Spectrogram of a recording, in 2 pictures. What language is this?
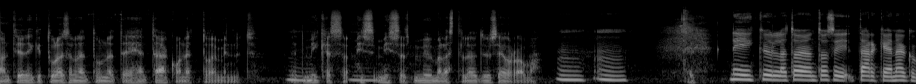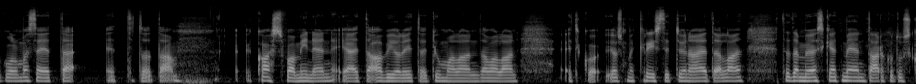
Finnish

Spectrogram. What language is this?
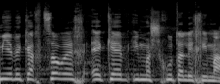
Hebrew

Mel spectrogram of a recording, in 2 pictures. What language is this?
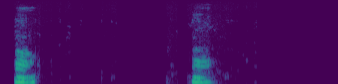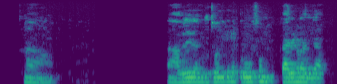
Malayalam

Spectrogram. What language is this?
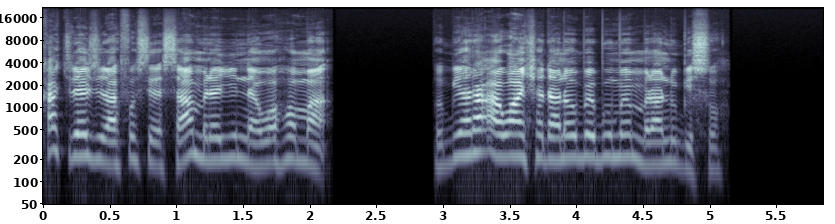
Akan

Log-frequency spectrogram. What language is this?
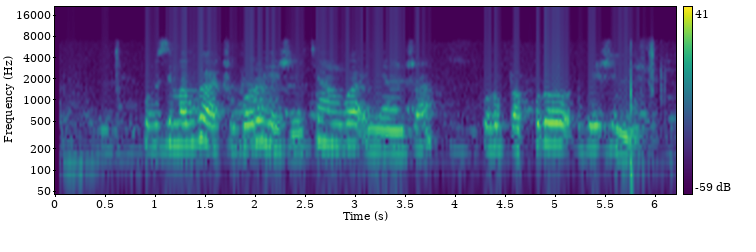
Kinyarwanda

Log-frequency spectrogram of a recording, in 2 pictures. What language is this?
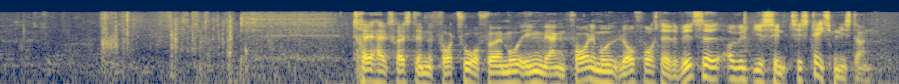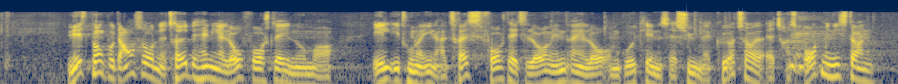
Danish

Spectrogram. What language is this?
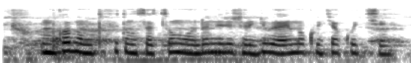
Kinyarwanda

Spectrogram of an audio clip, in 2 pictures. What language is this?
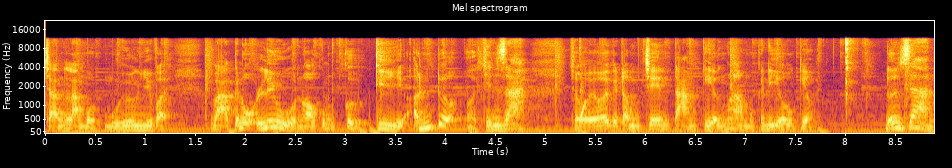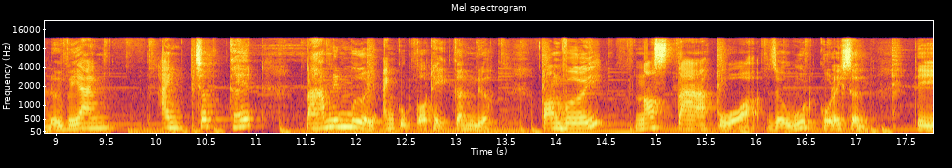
Vietnamese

